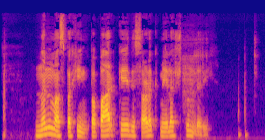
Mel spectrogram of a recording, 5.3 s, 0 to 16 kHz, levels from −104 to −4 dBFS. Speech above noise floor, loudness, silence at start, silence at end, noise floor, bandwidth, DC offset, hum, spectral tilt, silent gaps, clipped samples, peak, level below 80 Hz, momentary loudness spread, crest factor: 43 dB; -20 LUFS; 0.05 s; 0.2 s; -63 dBFS; 11.5 kHz; under 0.1%; none; -5 dB/octave; none; under 0.1%; -2 dBFS; -56 dBFS; 11 LU; 20 dB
